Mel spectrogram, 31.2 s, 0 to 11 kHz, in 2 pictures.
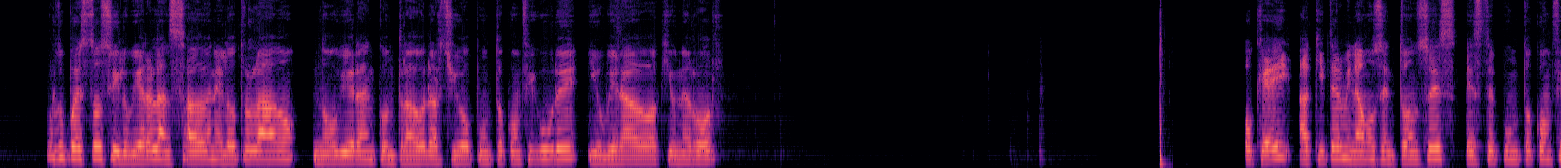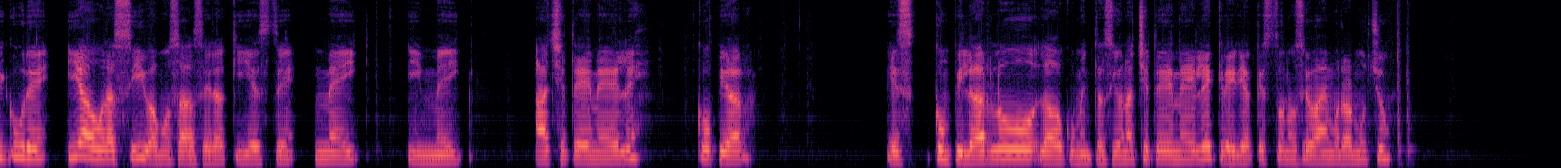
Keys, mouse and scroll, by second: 8.2 scroll down 3, 13.8 scroll down 2, 14.9 scroll down 4, 17.6-19.4 drag, 21.5 right click, 22.4 click, 27.1 right click, 28.1 click, 29.9 Return.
